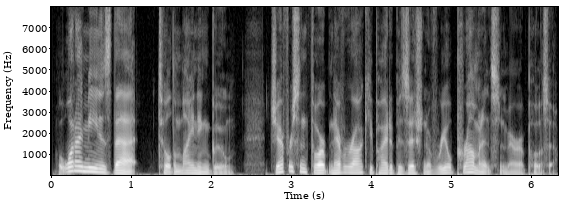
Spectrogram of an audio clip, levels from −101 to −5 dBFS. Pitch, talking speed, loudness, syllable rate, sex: 120 Hz, 200 wpm, -19 LUFS, 6.6 syllables/s, male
